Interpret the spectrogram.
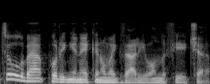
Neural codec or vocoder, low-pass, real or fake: none; 7.2 kHz; real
